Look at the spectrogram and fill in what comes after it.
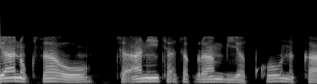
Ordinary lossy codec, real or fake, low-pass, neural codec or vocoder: none; fake; 3.6 kHz; autoencoder, 48 kHz, 128 numbers a frame, DAC-VAE, trained on Japanese speech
